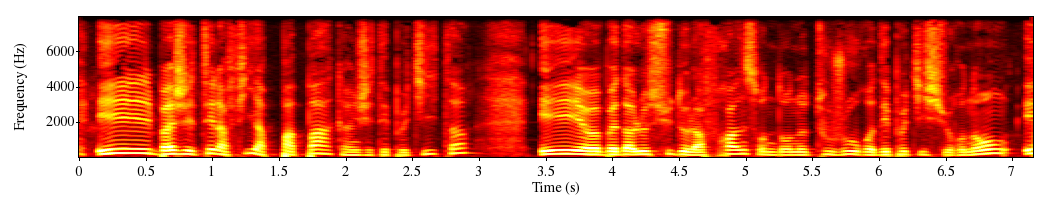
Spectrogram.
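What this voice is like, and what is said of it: Southern French Tarn accent. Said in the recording (French): “un petit accent qui n'est pas marseillais, mais plutôt du Tarn... un accent bien du sud”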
